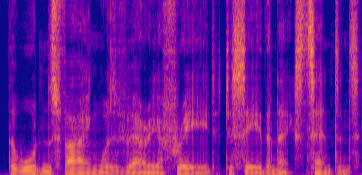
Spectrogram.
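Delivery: ordinary delivery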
